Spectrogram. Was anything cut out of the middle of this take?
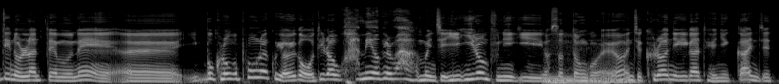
no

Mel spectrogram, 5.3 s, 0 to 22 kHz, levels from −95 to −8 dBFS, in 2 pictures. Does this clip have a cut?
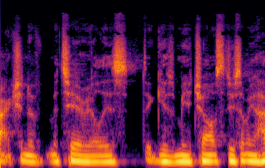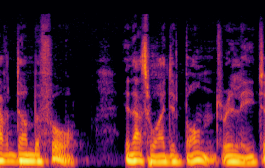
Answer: yes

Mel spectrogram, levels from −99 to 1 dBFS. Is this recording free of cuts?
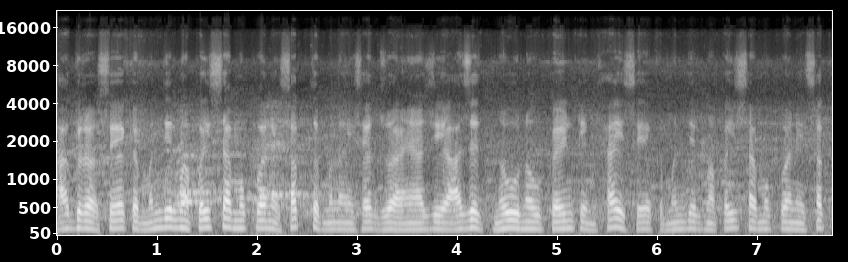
yes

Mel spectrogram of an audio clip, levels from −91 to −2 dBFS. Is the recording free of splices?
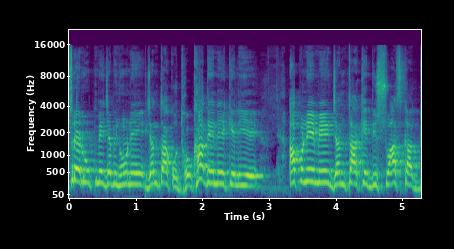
no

